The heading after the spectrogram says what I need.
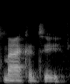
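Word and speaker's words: McEntee: um about john um is it we're going to pronounce it mackenty um john mcintyre i'm going to say mcatee okay i'm going to say i'm irish it's mcatee okay this is this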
